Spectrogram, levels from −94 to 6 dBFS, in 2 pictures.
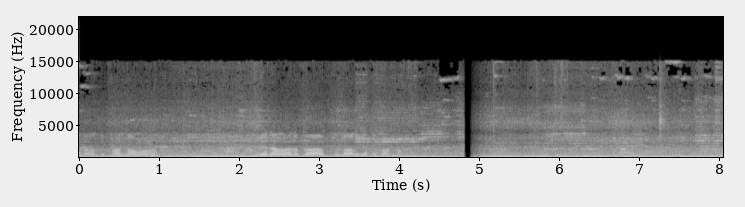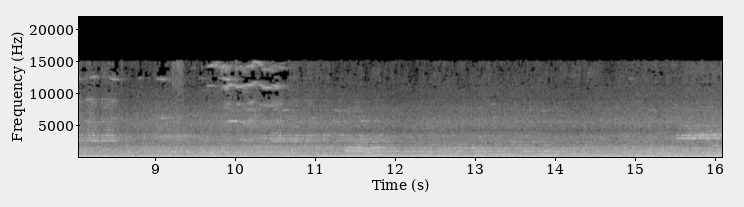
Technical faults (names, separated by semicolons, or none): train of clicks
